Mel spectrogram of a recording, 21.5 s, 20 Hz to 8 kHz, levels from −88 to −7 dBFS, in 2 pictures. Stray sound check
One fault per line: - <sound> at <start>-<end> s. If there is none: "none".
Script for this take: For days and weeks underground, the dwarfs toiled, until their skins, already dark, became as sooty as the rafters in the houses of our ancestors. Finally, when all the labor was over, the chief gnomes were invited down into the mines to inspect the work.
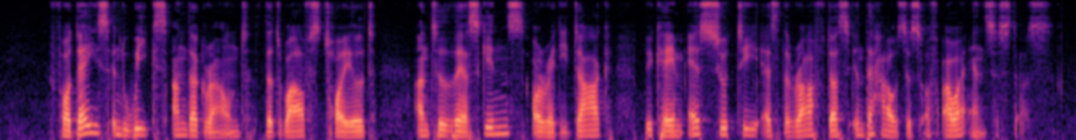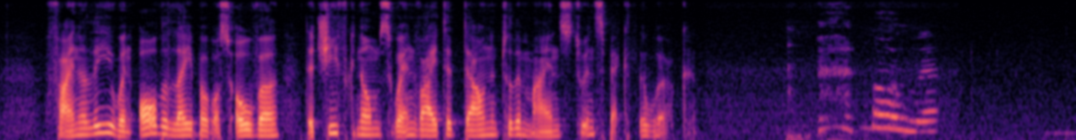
- laugh at 18.6-20.2 s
